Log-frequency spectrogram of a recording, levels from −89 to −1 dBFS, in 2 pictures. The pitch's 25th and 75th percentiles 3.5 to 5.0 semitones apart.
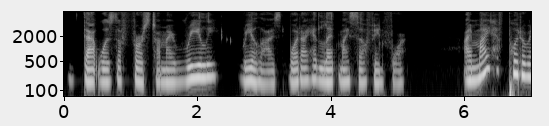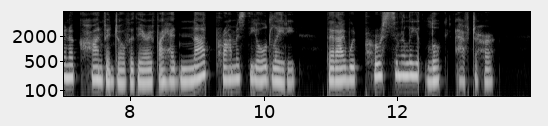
No: average, 3.1 semitones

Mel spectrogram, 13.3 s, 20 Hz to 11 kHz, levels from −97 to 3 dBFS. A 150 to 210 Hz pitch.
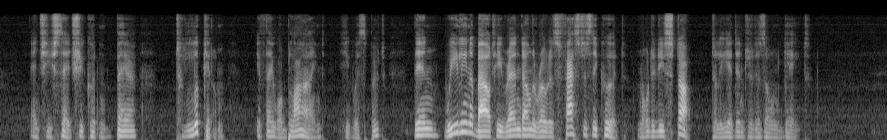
No: low, 120 Hz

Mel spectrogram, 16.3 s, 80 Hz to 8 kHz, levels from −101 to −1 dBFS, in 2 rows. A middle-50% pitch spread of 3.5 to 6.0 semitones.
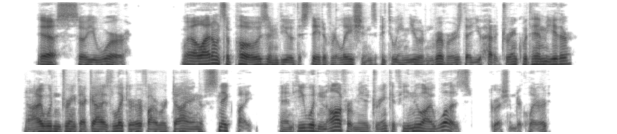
No: average, 3.1 semitones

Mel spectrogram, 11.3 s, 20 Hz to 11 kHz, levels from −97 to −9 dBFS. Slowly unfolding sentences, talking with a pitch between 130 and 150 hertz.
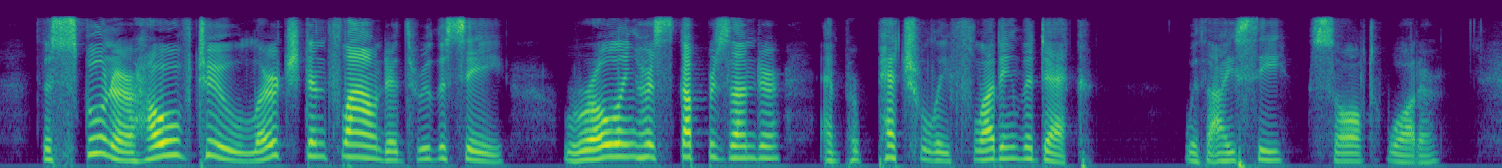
No: slow, 120 wpm; high, 200 Hz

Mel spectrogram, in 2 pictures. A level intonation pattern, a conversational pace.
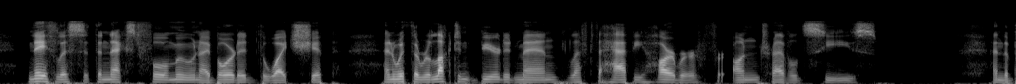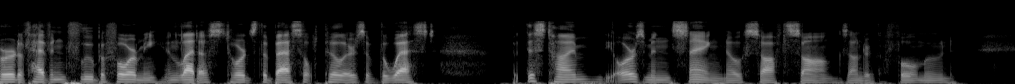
Yes: narrow, 2.3 semitones; average, 160 wpm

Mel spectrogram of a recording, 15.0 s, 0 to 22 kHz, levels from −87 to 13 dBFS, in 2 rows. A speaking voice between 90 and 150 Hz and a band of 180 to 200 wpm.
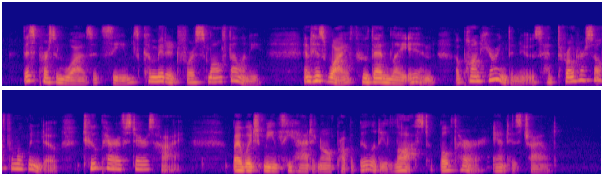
Yes: medium, 140 Hz; average, 185 wpm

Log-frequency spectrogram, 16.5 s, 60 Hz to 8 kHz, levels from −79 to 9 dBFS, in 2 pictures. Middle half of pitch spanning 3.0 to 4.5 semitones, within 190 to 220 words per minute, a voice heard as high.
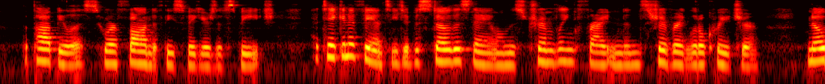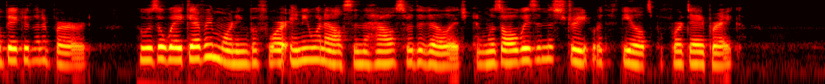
Yes: average, 3.7 semitones; fast, 205 wpm; high, 215 Hz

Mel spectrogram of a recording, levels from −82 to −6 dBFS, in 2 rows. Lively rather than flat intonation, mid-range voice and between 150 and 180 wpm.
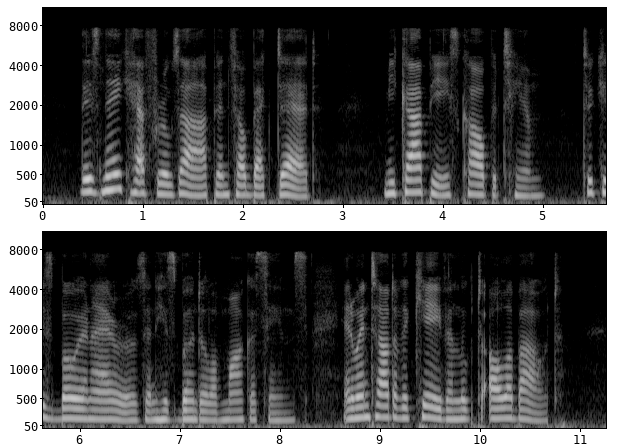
No: average, 3.1 semitones; medium, 160 Hz; average, 170 wpm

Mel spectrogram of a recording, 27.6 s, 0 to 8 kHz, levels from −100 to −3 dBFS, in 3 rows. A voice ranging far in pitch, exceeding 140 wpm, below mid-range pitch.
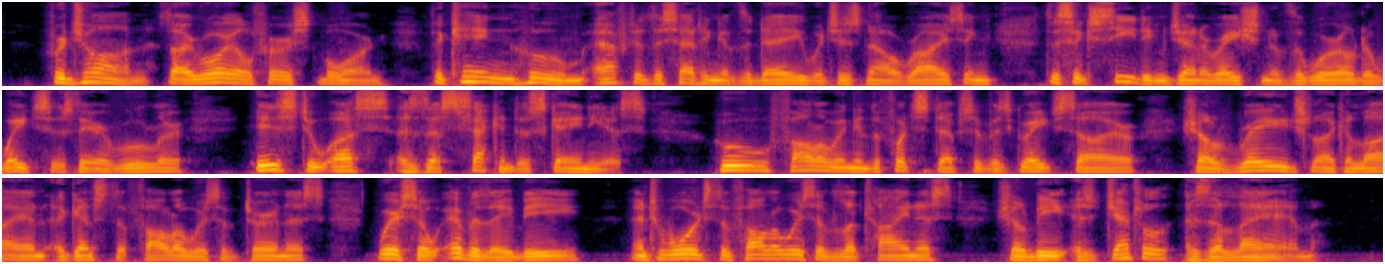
No: average, 3.8 semitones; average, 155 wpm; low, 120 Hz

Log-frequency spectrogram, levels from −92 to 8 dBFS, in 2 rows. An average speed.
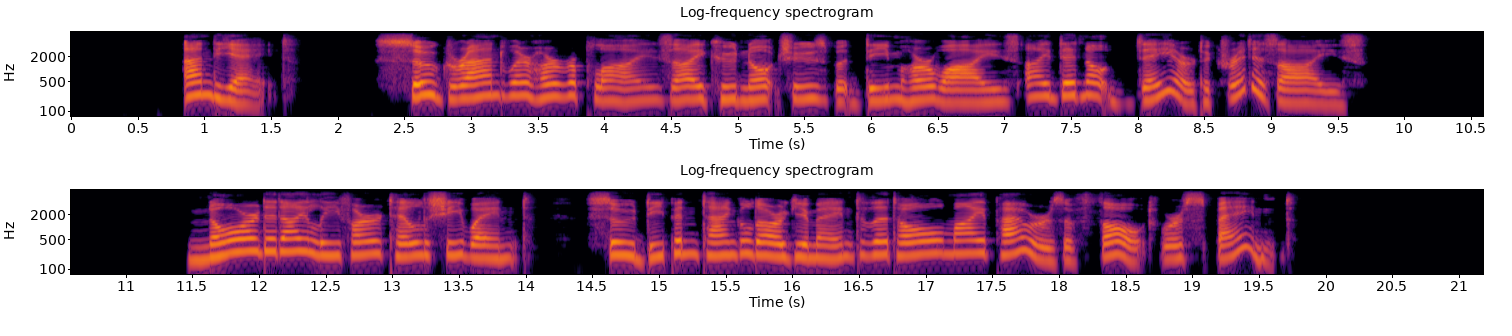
No: slow, 120 wpm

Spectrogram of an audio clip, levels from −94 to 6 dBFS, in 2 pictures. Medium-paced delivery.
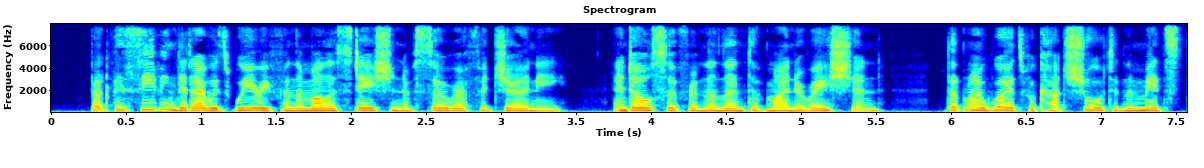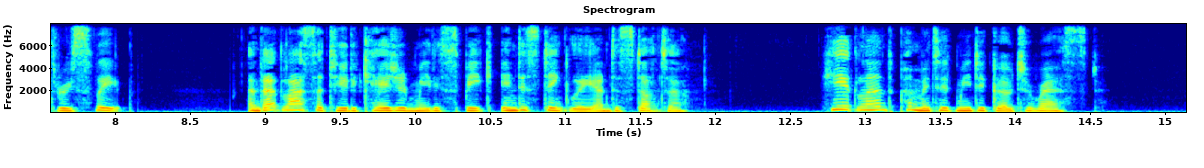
No: fast, 210 wpm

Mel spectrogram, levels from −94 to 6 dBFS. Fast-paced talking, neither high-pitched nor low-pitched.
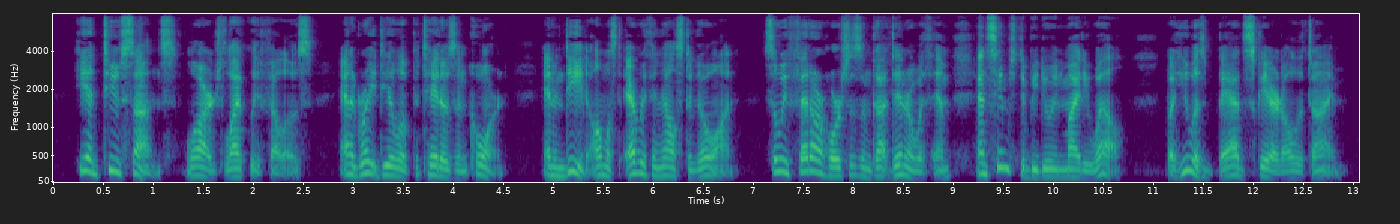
Yes: fast, 225 wpm; medium, 160 Hz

